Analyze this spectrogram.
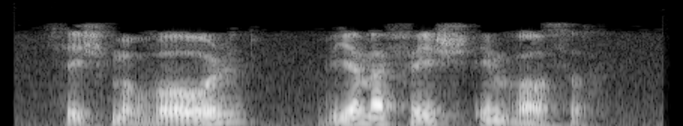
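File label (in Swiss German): "wohl", Alsatian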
